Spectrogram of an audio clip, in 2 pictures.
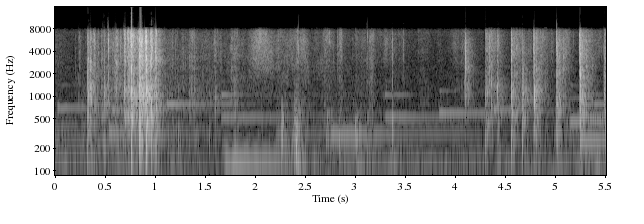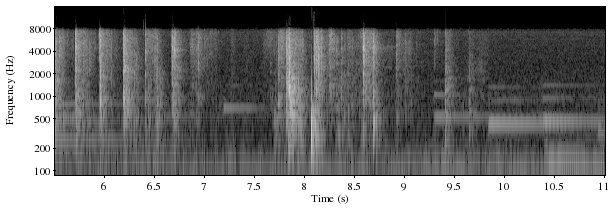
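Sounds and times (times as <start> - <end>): soft background music: 0.0 - 11.0
cards being shuffled: 0.3 - 9.6.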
